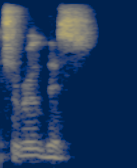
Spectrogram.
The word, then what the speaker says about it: Cerberus: So this guy says, like, Cerberus in Greek mythology. Is that how you pronounce it? – Cerberus. – I'm not well read. How do you say it? – I like that better, Cerberus. – Cerberus? Okay. Yeah. I like Cerberus.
